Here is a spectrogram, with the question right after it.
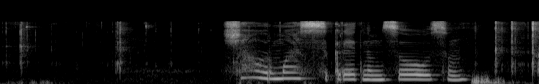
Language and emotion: Russian, sad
